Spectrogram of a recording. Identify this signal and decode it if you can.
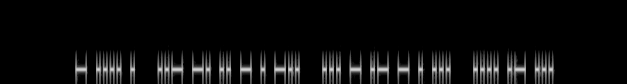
Morse code, heard as a keyed tone, about 34 wpm, 700 Hz. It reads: THE UNITED STATES HAS
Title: Sets of 4 Words 35wpm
